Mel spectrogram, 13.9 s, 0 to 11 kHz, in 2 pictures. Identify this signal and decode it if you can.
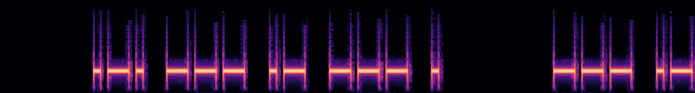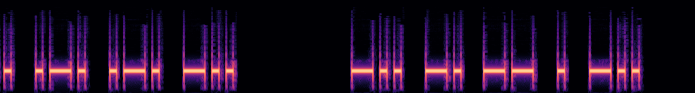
Morse code, heard as a keyed tone, about 17 wpm, 800 Hz. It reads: ROAOE ORRRD DNMED
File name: CW / DET / 1 3 1500C S A 16wpm 2141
